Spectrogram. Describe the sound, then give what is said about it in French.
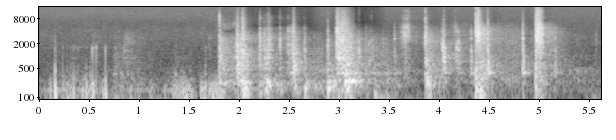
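A door is opened, heard as a string of sharp knocks, clunks and rattles at irregular intervals, some loud and some softer. No one speaks. “Il ouvre la porte.”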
